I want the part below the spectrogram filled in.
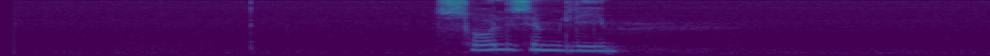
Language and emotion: Russian, neutral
